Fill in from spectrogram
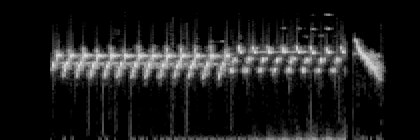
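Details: European goldfinch song: a rapid, even trill of high, twinned notes lasting about three seconds, shifting to a slightly different note pattern midway, then a short pause and a sharp descending slurred note. No other sounds.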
